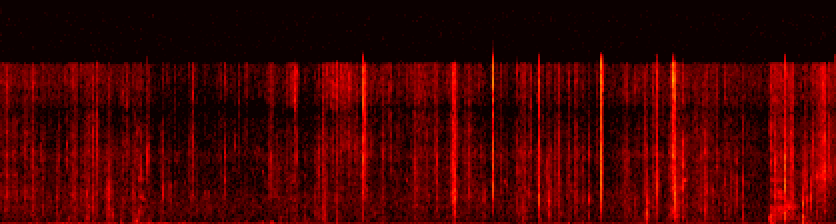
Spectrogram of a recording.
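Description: Near silence, with faint scattered clicks and light taps as a stiff resin-coated composite dash panel is handled and turned over on wooden sawhorses. A few sharper ticks come later on, with a small cluster near the end.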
